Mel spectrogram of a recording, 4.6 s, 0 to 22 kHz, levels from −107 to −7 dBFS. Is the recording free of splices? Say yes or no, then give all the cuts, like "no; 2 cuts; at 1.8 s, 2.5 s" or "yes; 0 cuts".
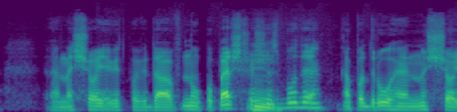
no; 1 cut; at 2.4 s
